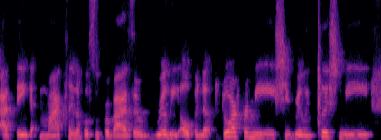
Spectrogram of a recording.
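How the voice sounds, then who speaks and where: On a very clean recording with a silent background, a woman with an American accent talks at a fairly quick pace and medium pitch. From Florida. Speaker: eating disorder recovery coach. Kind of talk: interview.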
